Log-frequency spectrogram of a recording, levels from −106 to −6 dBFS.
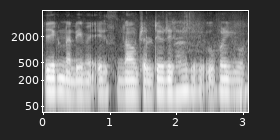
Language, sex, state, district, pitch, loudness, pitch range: Hindi, male, Madhya Pradesh, Umaria, 105 Hz, -16 LUFS, 100-110 Hz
